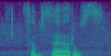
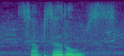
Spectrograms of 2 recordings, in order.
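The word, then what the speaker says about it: Sabzeruz: Сабзерус. Сабзерус. М. В санскрите просто больше читается. Ну, ударение делается как в русском языке. В русском, украинском, белорусском, чем на английский манер.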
